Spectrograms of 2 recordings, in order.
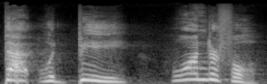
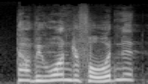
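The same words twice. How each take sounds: First: Slower, drawn-out repeat; slow savoring. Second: Higher, eager exclaim on wonderful; eager exclamation. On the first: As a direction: savor each word slowly. Preacher repeats line, savoring it. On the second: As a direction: lift the line up with wonder. Preacher exclaims then repeats. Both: Acted.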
